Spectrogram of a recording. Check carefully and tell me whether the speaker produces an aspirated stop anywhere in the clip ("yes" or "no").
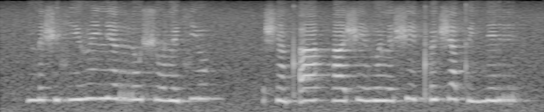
no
